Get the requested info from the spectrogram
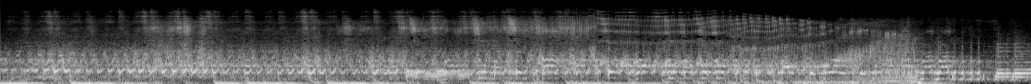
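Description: Loud electronic dance music played live through a club PA, with heavy bass under a synth line. Near the end a synth sweep falls in pitch and the bass drops out for a moment before coming back.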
